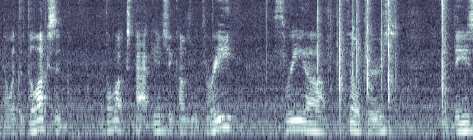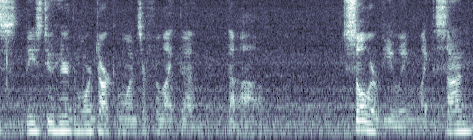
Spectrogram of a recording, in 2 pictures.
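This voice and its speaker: There is noticeable background noise and audible room echo as a man talks fairly slowly. He leaves long, frequent pauses, and his pitch varies in an ordinary way. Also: medium pitch for a man. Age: 20s. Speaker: amateur astronomy club founder. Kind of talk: product unboxing review. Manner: casual, hesitant with many fillers.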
